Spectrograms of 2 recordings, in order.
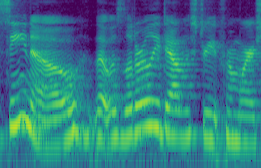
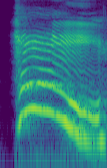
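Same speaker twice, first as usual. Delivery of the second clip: hey called out high. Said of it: "the guy yelled out the window".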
